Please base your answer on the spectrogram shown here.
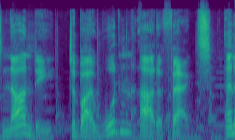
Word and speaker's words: Nadi: live spend some time in nadi pronounced Nandi to buy wooden artefacts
